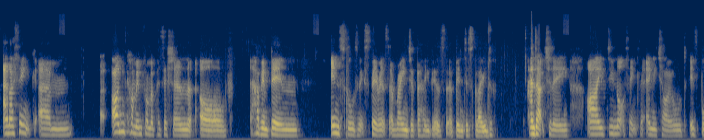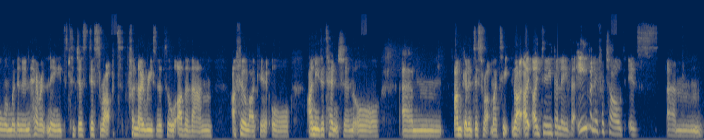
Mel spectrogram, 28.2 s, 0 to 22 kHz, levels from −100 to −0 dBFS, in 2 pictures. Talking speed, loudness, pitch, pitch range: 165 wpm, -29 LUFS, 155 Hz, 145-175 Hz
